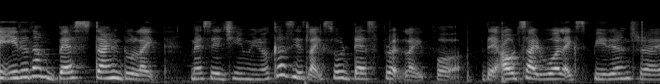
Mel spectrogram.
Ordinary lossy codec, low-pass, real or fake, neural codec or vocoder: none; none; real; none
